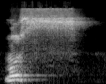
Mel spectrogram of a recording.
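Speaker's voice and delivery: मुस with the सीन hissed, whistling; whistled seen. Shown as a demonstration. Teacher demonstrates whistling सीन, hissed. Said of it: "सीटी के साथ पढ़ी जाएगी".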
